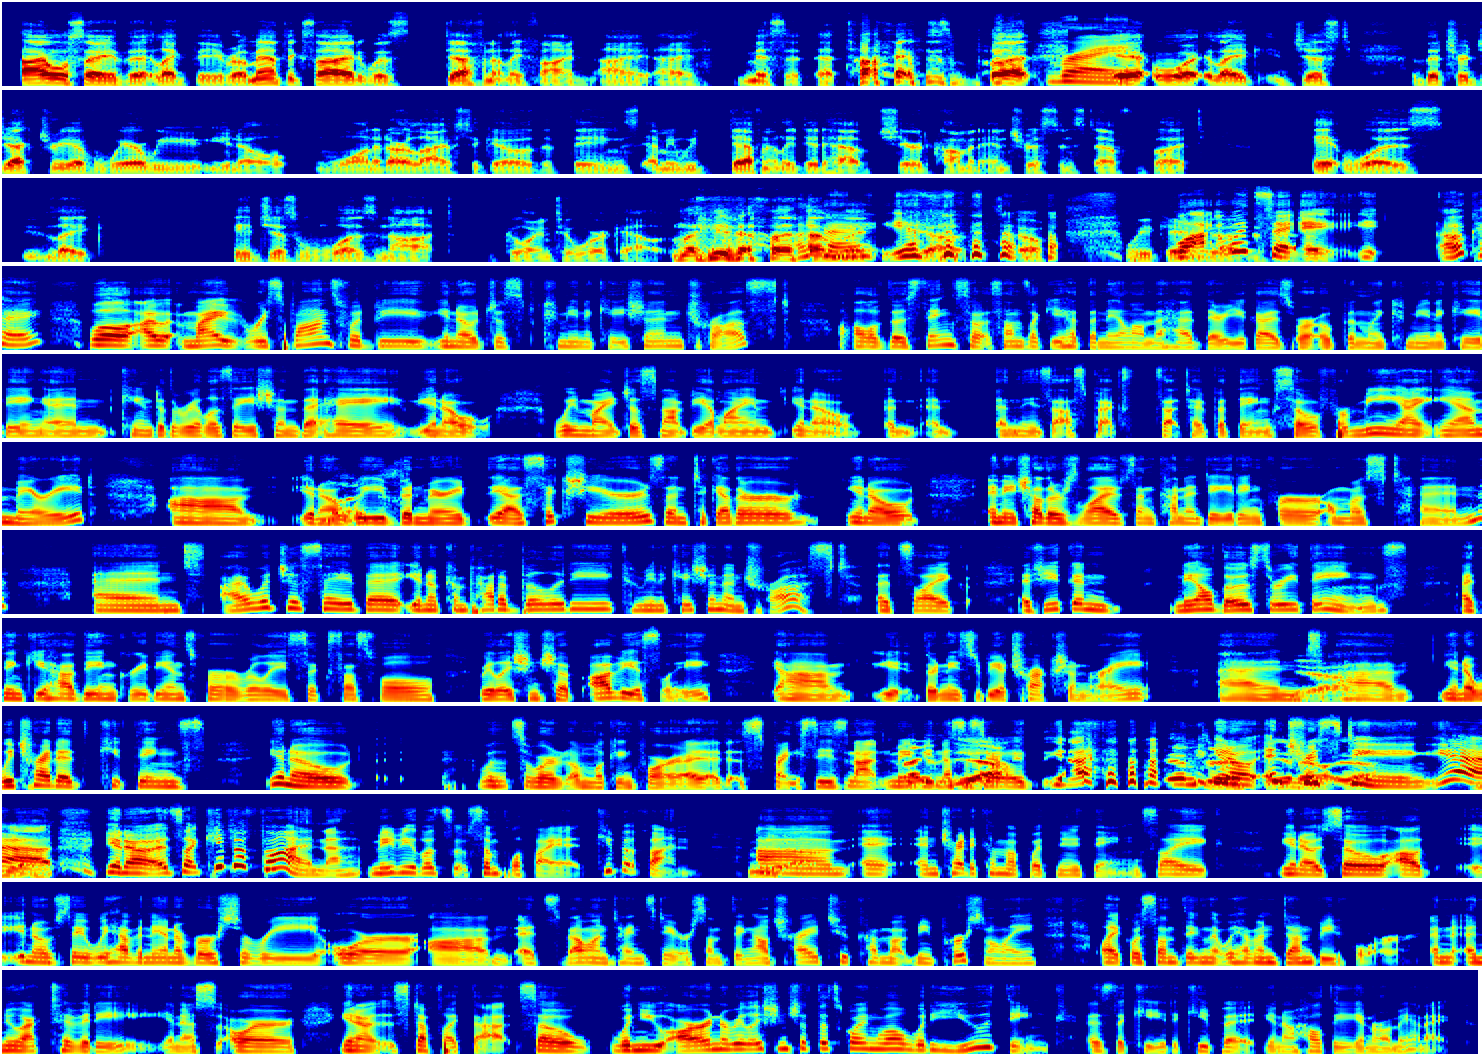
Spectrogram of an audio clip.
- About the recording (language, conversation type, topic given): English, unstructured, What is the key to a healthy romantic relationship?
- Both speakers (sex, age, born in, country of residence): female, 50-54, United States, United States; male, 35-39, United States, United States
- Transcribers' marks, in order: laughing while speaking: "at times"; laughing while speaking: "Like, you know, I'm"; other background noise; laughing while speaking: "Yeah"; laugh; tapping; other noise; laughing while speaking: "yeah"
